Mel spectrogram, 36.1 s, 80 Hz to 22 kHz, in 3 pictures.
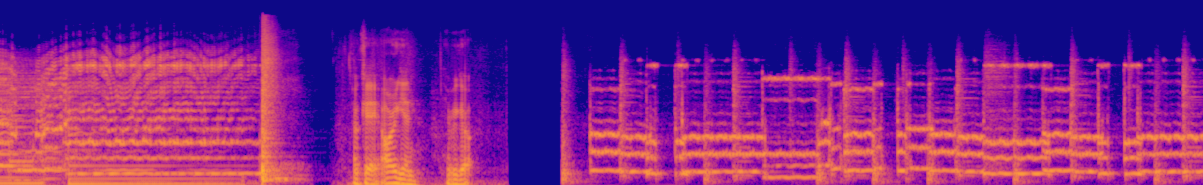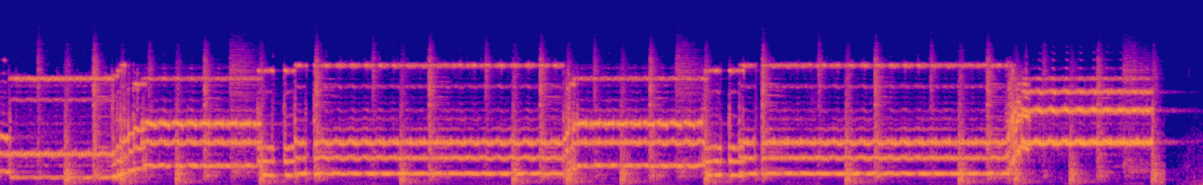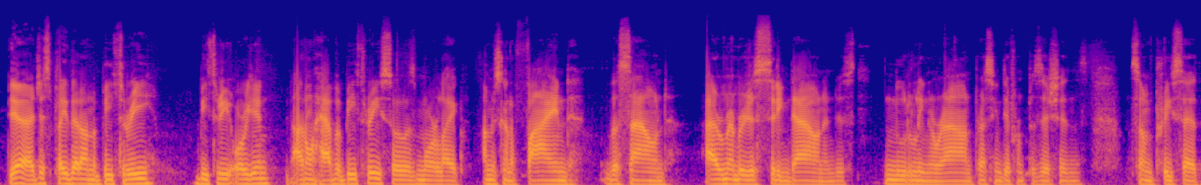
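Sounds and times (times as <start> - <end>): overdriven electric organ chords: 0.0 - 2.8, 5.9 - 23.7.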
